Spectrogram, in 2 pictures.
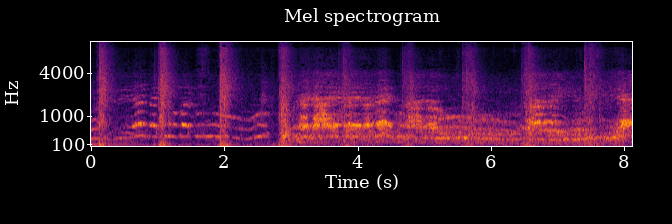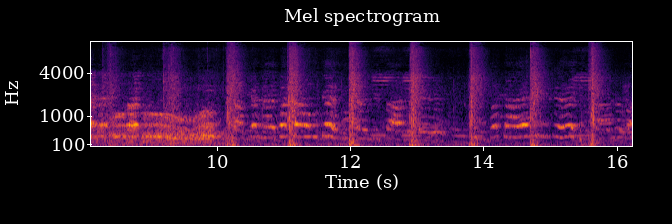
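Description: Men beat their chests in a steady rhythm.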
